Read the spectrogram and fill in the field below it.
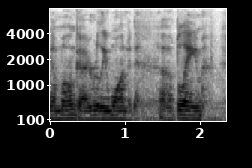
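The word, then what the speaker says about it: Blame!: manga I really wanted, Blame, or Blom as it may be pronounced, at a really great price.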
